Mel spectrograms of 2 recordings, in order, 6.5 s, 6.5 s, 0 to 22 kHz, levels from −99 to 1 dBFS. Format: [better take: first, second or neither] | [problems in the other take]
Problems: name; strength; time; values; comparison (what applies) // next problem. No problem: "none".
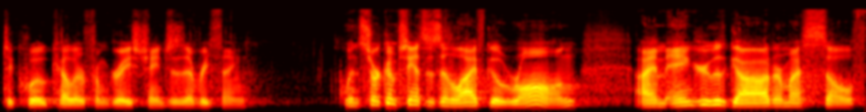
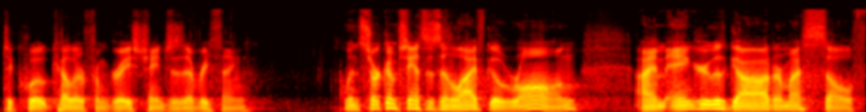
second | thin; somewhat; fading below 300 Hz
